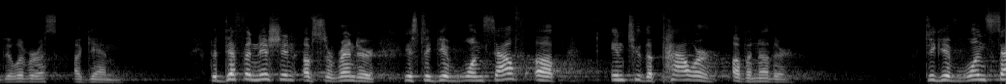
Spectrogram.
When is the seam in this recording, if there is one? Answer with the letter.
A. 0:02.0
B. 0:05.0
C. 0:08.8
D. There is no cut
A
